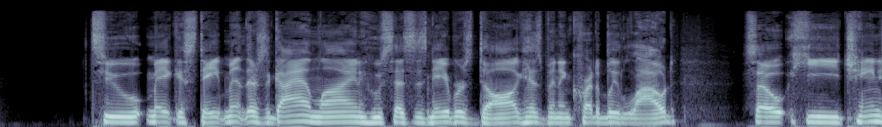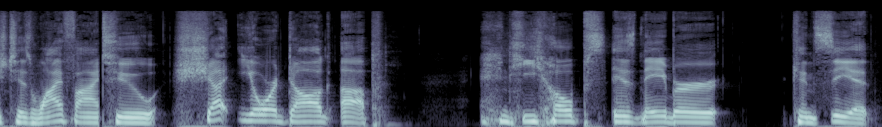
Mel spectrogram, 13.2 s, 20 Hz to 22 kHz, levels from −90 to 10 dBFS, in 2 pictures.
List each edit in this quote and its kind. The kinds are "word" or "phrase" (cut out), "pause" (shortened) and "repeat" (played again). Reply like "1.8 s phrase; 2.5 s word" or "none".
7.3 s word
